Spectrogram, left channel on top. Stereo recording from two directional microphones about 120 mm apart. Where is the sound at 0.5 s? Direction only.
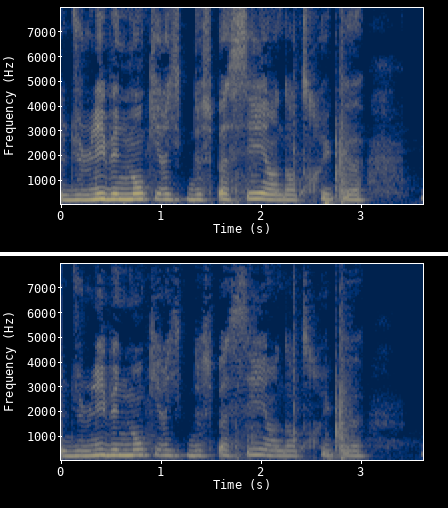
45° left (ahead or behind).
